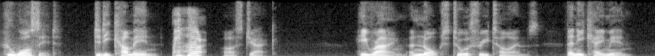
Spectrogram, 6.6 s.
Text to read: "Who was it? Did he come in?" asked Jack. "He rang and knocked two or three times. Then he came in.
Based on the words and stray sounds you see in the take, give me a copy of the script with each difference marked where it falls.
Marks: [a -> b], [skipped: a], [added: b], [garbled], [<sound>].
"Who was it? Did he come in?" [throat clearing] asked Jack. "He rang and knocked two or three times. Then he came in.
